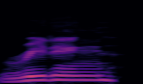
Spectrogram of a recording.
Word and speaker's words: Reading: Bruha 7, Relentless Mikey, Rick Gonzalez, my man Chris Reer from Reading.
